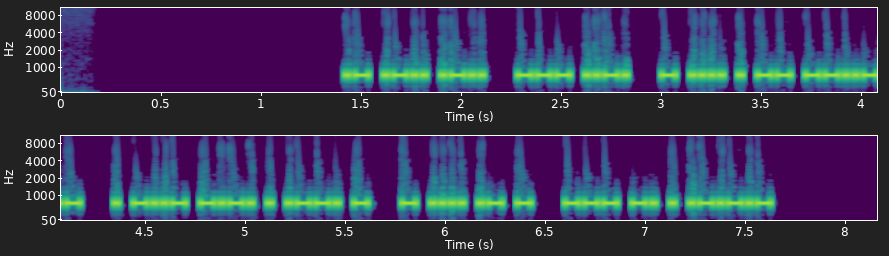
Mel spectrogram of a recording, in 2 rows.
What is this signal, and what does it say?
Morse code, heard as a keyed tone, about 50 wpm, 700 Hz. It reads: ALL OF THEM, EXCEPT THAT ONE.
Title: Sentences from Top 1600 Words 50wpm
